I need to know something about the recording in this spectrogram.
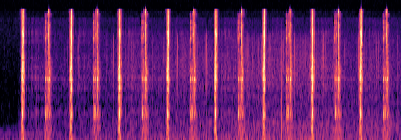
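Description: Faint, even ticking like a clock, about four ticks a second, the ticks alternating louder and softer.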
